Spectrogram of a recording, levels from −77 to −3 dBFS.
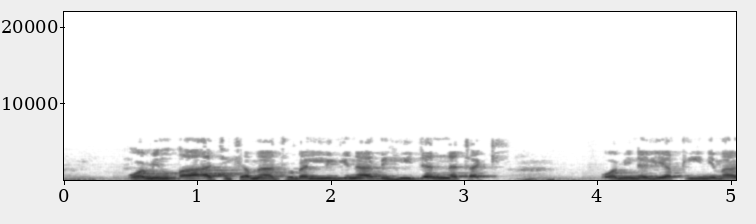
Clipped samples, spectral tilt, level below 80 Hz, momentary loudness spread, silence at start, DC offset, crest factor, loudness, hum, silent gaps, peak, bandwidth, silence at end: under 0.1%; -5 dB/octave; -60 dBFS; 18 LU; 0 s; under 0.1%; 14 dB; -21 LUFS; none; none; -8 dBFS; 5.8 kHz; 0 s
